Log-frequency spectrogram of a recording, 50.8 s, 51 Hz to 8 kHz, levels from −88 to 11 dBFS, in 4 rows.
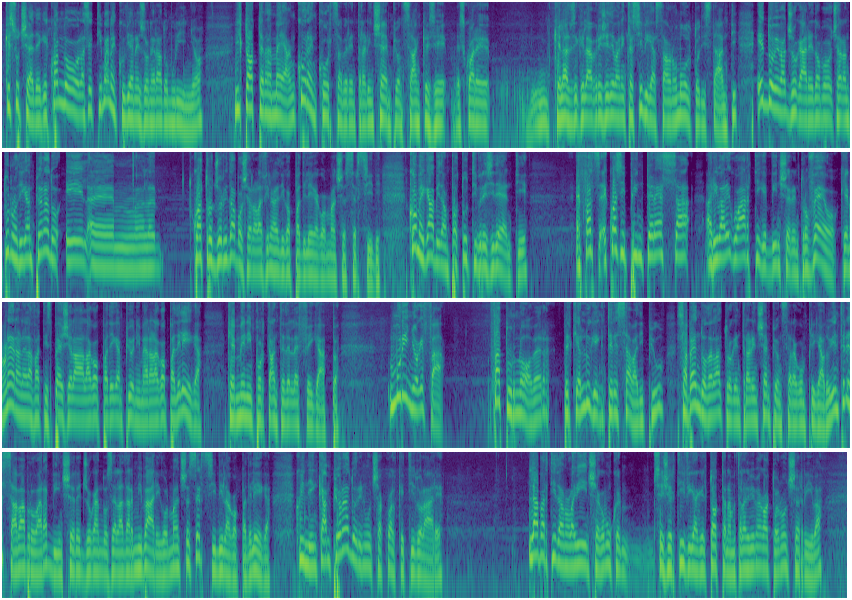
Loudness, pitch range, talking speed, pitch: -16 LUFS, 130-175 Hz, 190 wpm, 145 Hz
